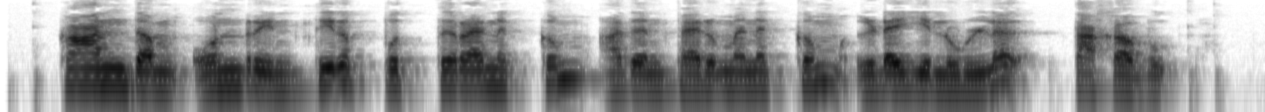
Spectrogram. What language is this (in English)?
Tamil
